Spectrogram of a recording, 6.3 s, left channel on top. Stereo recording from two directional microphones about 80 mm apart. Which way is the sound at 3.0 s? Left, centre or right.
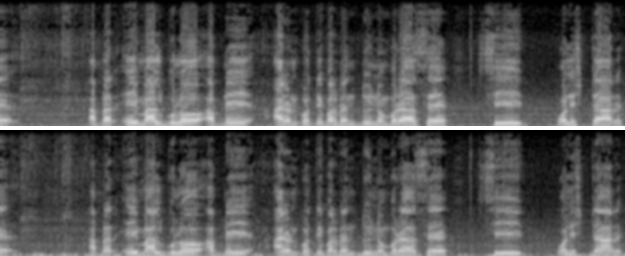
Left.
